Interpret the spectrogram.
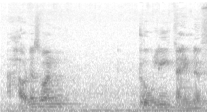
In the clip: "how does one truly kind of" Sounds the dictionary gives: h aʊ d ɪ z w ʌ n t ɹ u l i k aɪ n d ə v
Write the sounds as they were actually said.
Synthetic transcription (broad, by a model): h aʊ d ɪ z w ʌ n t u l i k aɪ n d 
